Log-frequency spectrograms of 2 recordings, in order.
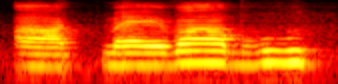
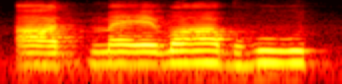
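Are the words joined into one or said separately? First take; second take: joined; joined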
